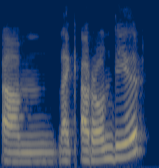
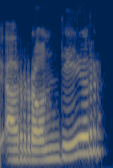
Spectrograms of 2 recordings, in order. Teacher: Sometimes he'll just tap the R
